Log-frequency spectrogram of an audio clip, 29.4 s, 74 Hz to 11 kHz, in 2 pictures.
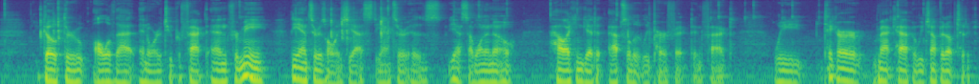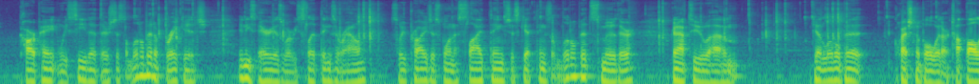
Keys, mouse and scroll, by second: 3.5 click, 6.8 click, 7.6 middle click, 8.3-10.7 scroll down 6, 8.7 middle click, 10.7 click, 11.2 click, 11.8 click, 12.3 click, 13.4 click, 13.9 middle click, 16.3-16.7 scroll up 3, 16.7 middle click, 17.4 shift+middle click, 17.6-18.0 scroll up 1, 18.0 1, 18.4 click, 19.7 ctrl+click, 20.1 g, 20.3 g, 21.5 click, 22.2 click, 22.7 click, 22.9 shift+click, 23.6 shift+click, 24.6 j, 24.9-25.5 scroll up 1, 25.5 shift+scroll up 1, 25.6 shift+middle click, 26.2 middle click, 26.3 ctrl+middle click, 26.6 ctrl+z, 26.8 click, 27.1 g, 27.3 g, 27.9 click.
